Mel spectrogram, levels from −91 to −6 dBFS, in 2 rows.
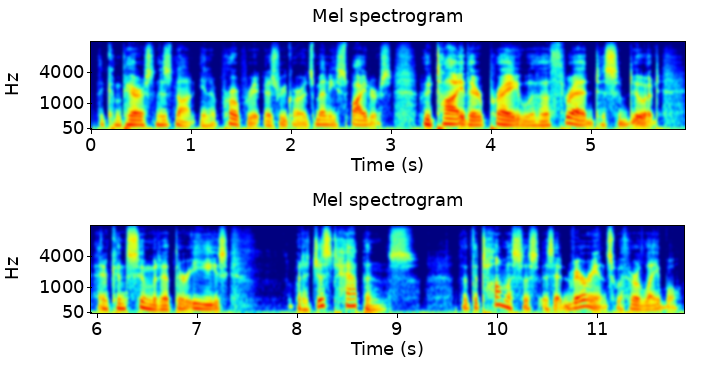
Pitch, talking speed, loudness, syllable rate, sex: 140 Hz, 190 wpm, -21 LUFS, 5.7 syllables/s, male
